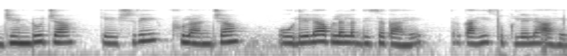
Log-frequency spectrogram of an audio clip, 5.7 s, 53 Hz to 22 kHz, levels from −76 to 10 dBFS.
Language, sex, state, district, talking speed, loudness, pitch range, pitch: Marathi, female, Maharashtra, Sindhudurg, 125 wpm, -19 LUFS, 210-240 Hz, 225 Hz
